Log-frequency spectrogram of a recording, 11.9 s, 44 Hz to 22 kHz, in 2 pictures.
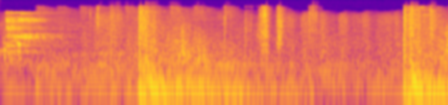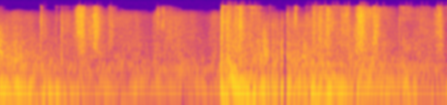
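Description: Gunfire in the Valkyria Chronicles 4 video game: three heavy bursts of shooting, each a sharp loud onset followed by rattling, decaying fire, spaced a few seconds apart with no voices.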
